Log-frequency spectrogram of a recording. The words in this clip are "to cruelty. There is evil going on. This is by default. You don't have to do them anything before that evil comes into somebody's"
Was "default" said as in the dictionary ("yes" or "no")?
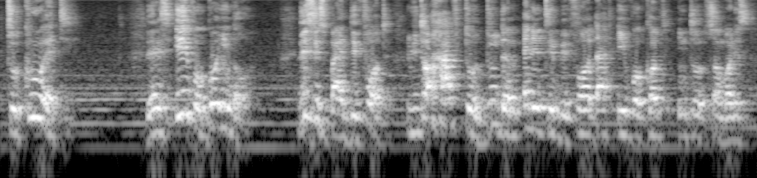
no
